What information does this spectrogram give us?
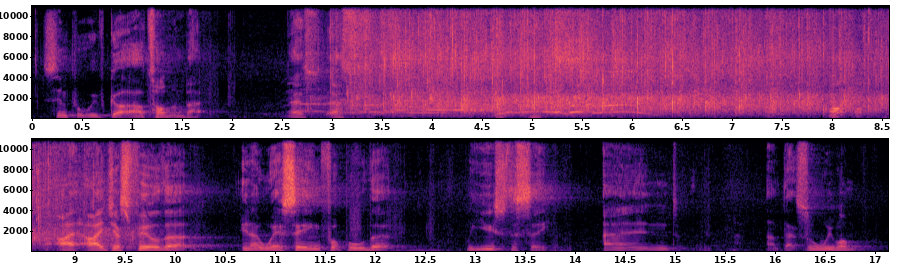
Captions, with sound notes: - Simple. We've got our Tottenham back. - That's-- [cheers and applause] I just feel that we're seeing football that we used to see and that's all we want.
